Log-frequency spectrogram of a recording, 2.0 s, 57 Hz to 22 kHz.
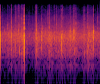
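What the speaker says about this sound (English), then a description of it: "Give them a round of applause." Scattered claps from the audience at the Trans in the City Gala 2022, a brief, moderate round with individual hand claps standing out and one sharp clap near the start.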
